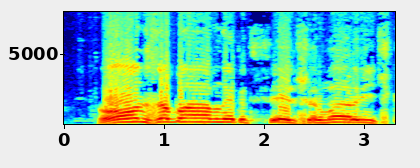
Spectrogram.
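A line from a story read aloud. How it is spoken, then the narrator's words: Shouting. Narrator (Russian): кричал Женька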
